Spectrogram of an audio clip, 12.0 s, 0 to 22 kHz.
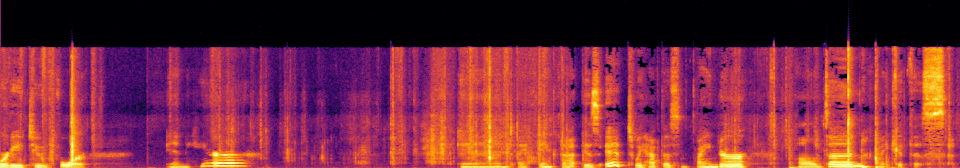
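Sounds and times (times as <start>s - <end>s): plastic envelope rustling: 2.5s - 7.3s, 9.0s - 10.5s.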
